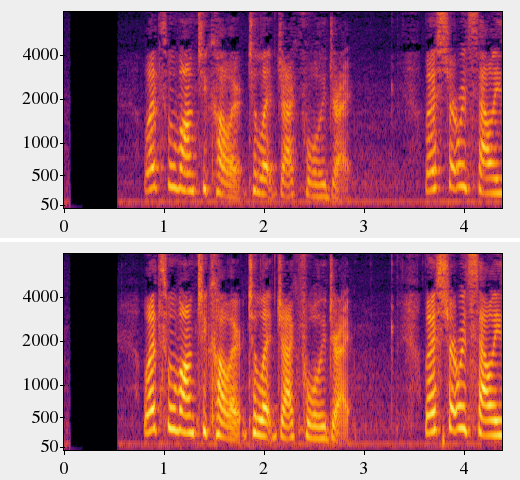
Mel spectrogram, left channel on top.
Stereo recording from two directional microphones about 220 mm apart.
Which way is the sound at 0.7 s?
50° right (ahead or behind).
